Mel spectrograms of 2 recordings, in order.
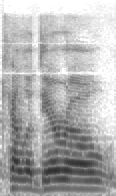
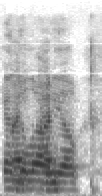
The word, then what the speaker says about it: Candelario: Jamier Calladero for Detroit. I've been pounding. Candelario. I will help you with pronunciation.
